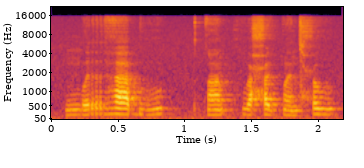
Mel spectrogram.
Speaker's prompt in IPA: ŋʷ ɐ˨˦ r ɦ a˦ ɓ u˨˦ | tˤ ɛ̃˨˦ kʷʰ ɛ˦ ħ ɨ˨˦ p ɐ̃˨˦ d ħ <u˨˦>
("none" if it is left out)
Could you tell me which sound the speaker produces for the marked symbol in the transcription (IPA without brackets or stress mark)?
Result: u˦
